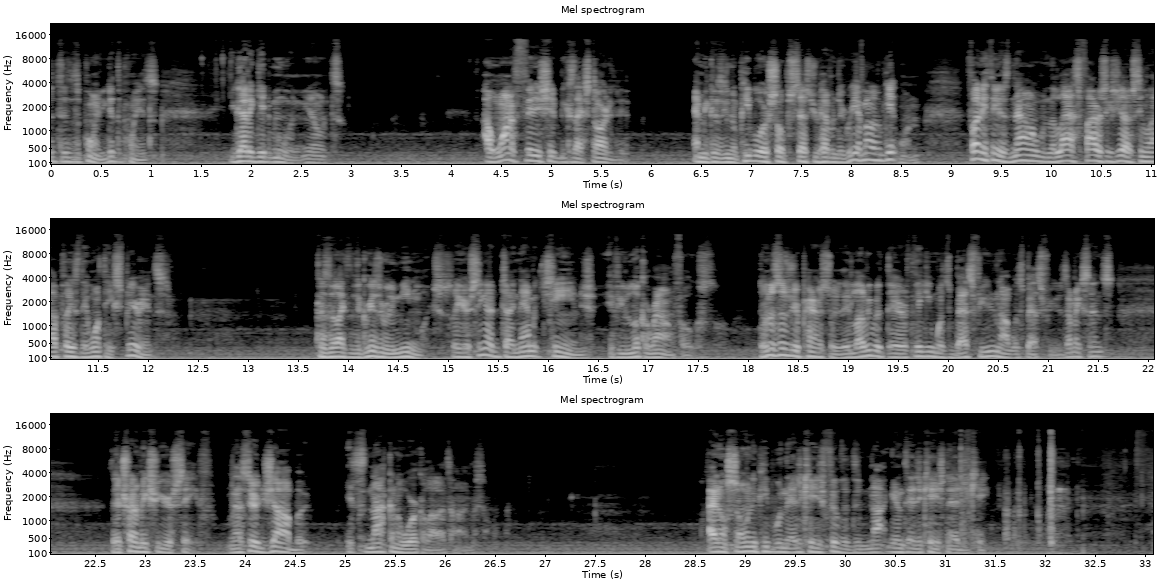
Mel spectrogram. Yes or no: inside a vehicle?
yes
